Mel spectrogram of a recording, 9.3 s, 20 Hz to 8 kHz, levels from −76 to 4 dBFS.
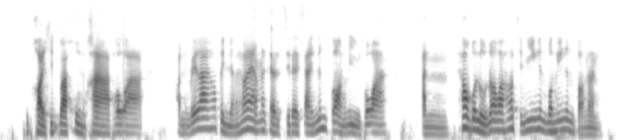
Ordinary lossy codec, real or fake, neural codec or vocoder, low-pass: none; fake; codec, 32 kHz, 1.9 kbps, SNAC; 7.2 kHz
